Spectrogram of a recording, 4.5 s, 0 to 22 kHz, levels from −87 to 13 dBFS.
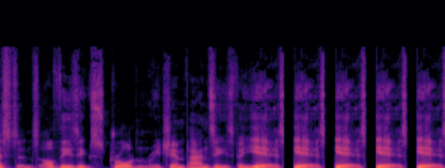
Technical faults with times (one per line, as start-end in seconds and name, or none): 2.83-4.45 stutter with silent gaps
